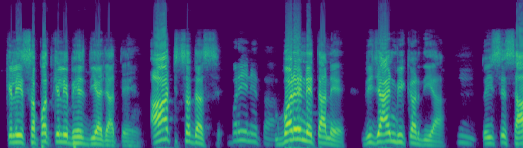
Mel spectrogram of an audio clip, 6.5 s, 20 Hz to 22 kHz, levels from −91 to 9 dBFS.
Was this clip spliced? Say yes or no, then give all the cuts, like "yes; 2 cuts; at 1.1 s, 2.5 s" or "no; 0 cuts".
yes; 1 cut; at 1.8 s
